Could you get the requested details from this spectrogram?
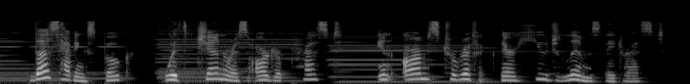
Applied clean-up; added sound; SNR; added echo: classical method log-MMSE.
